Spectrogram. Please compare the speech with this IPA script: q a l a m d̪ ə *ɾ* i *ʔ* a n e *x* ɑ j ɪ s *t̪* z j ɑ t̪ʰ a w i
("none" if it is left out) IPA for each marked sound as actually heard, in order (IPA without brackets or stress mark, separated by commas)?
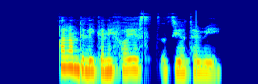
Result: l, k, x, t̪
